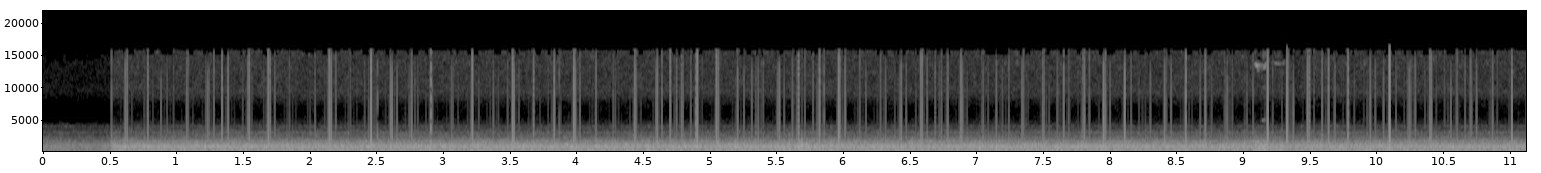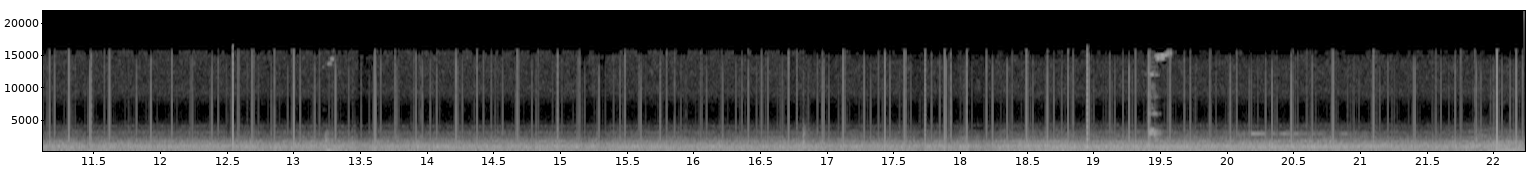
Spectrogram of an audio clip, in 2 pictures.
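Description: Claas Jaguar 970 forage harvester's diesel engine running steadily; the sound gets a little louder near the end as the machine backs away from its unhooked header.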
